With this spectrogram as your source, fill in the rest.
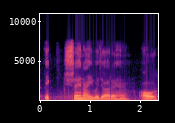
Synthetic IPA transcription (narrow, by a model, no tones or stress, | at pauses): eːk̚ | ʃɛɦnaːibɐd͡ʒaːɾeɦɛ̃ɔːɾ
